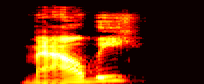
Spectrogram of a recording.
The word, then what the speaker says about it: Mawby: Mobby or Moby? – M-A-W-B-Y. Mowby? – Spell it one more time for me. – M-A-W-B-Y.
